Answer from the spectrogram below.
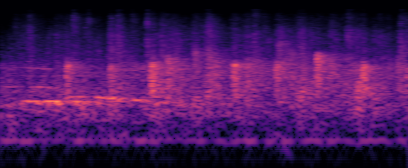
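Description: A short round of applause from a small group during church announcements, thanking a volunteer for the Room in the Inn program, a steady crackle of many hands clapping at moderate volume for about three seconds, with a faint low hum beneath.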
